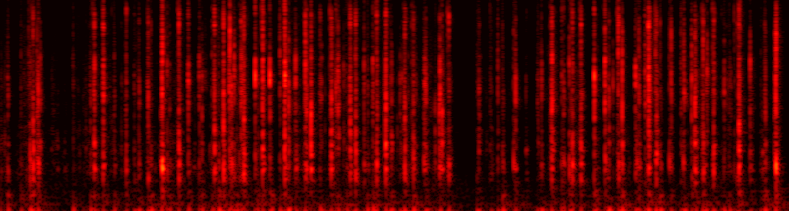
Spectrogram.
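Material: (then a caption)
Bamboo. Fingertips of both hands type steadily on the wooden keys of a full bamboo keyboard. Rapid, short, bright clicks with a dull low knock beneath each keystroke form a dense stream, with a brief pause just before the midpoint.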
